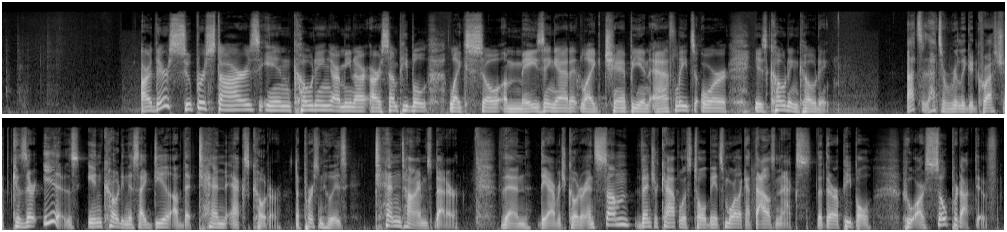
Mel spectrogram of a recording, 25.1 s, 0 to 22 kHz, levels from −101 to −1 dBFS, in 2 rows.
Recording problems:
squashed, flat; somewhat

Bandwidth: 15 kHz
